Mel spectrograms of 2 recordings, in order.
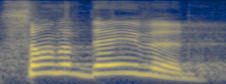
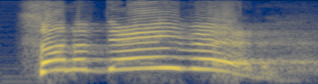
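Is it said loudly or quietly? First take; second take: quietly; loudly. First: It is called out at normal loudness. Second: It is yelled out much louder.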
